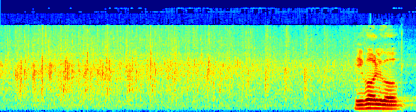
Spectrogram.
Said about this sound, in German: Und ich lade euch ein, sie alle durch einen Applaus zu begrüßen, unsere Brüder, die in der Audienzhalle die Audienz mitverfolgen.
